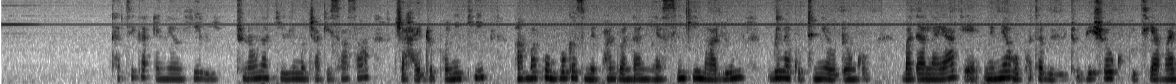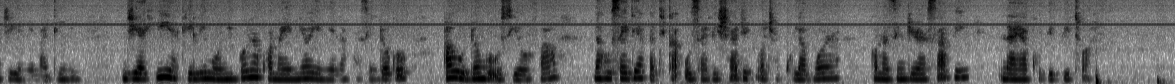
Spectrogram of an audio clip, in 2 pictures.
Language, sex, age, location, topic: Swahili, female, 18-24, Nairobi, agriculture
